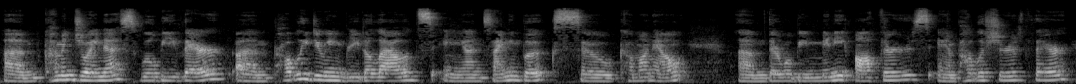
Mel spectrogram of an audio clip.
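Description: A woman's voice: lowish voice, a little slow, fairly bright tone. A woman in her thirties, a guest author, talking informally to the camera. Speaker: children's book author, guest. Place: small indoor room with window air conditioner. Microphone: camera a few feet away. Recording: echoey room.

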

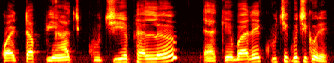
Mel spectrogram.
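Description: A man's voice: mid-range voice, normal speed, clean tone, dry recording, close to an everyday voice. A man voicing a bumbling, boastful cartoon husband who cannot cook, muttering theatrically to himself. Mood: pondering. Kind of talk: comic Bengali cartoon acting.

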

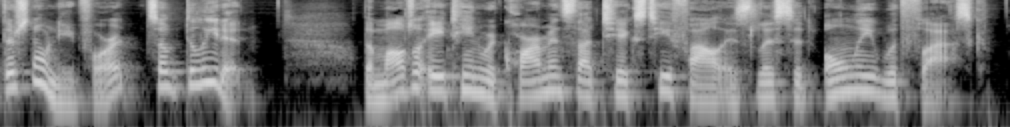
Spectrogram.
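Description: A man giving a scripted, step-by-step narration of a software migration tutorial, speaking clearly and steadily as a voice-over. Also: medium pitch. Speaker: developer advocate. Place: voice-over over screen recordings.

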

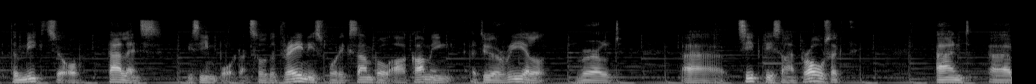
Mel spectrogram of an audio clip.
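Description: A middle-aged man explaining a chip design program in an office, pausing often with fillers. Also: deep voice, darkish tone. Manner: measured, many "uh" pauses. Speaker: university computing head. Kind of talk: interview explanation. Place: office lab with whiteboard, indoors.

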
